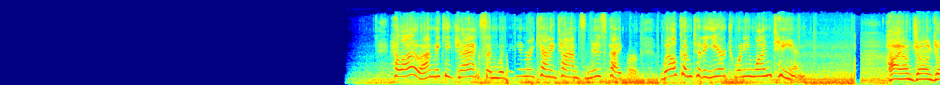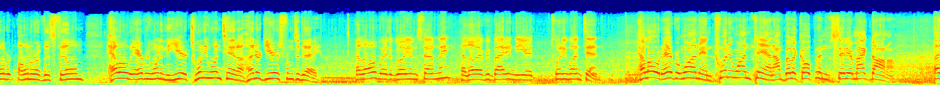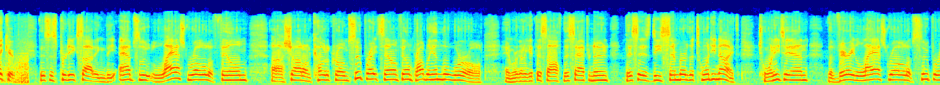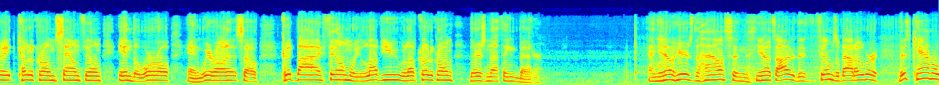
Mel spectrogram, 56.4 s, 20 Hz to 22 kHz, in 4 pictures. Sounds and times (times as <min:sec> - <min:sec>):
Speech: 0:13.3 - 0:50.4, 0:52.0 - 0:56.3.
